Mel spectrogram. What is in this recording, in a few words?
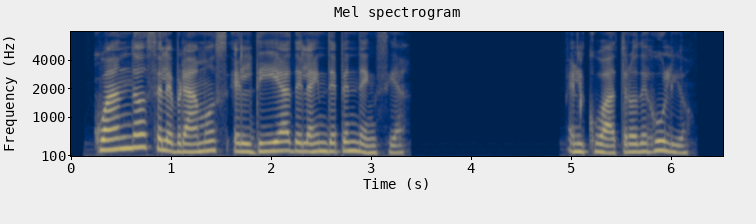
Spanish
